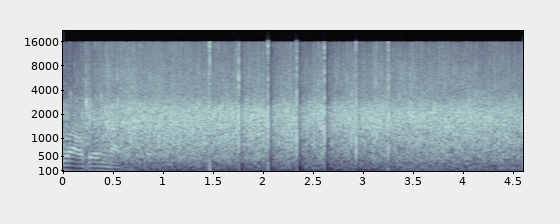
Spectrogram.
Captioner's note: audience applauds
